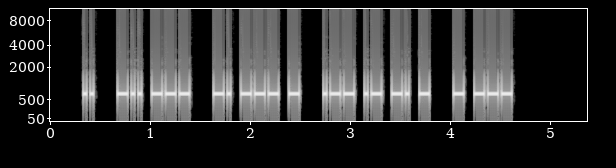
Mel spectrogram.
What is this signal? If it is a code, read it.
Morse code, heard as a keyed tone, about 34 wpm, 700 Hz. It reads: I DO NOT WANT TO
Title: Sets of 5 Words 35wpm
